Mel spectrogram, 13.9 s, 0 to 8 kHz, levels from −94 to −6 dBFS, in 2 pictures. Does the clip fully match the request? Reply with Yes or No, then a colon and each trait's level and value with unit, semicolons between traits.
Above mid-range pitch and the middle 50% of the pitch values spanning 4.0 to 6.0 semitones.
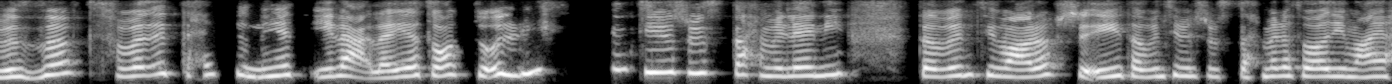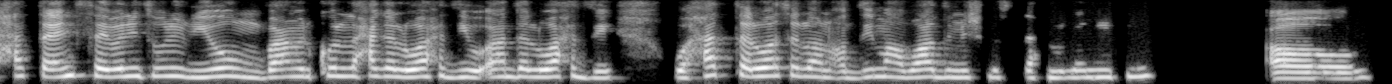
No: very high, 280 Hz; average, 2.9 semitones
